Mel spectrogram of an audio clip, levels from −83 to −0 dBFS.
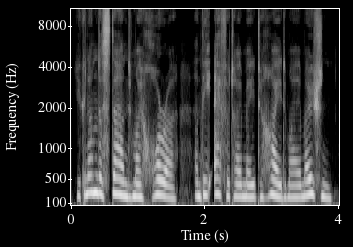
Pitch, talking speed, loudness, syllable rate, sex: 220 Hz, 210 wpm, -17 LUFS, 5.6 syllables/s, female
